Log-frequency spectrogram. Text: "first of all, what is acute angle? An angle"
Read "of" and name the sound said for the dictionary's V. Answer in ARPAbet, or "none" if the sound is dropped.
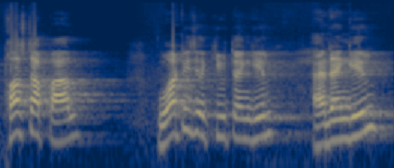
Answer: P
